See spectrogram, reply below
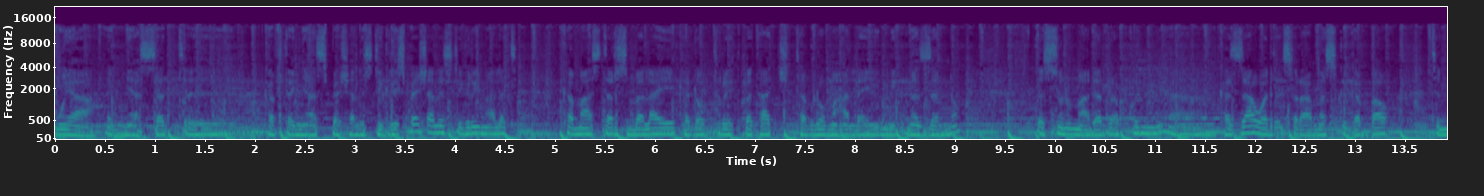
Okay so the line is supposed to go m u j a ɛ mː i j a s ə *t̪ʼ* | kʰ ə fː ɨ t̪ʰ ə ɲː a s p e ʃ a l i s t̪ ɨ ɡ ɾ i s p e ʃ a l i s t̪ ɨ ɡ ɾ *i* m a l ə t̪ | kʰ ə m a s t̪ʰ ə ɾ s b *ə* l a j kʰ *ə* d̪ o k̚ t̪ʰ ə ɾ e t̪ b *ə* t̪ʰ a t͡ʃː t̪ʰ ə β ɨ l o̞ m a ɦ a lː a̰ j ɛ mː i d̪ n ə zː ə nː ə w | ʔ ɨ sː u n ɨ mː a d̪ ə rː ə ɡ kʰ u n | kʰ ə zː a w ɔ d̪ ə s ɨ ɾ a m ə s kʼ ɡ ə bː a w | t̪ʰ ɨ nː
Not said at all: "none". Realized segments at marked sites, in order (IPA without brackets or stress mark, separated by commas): t̪ʼ, i, ə, ə, ə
